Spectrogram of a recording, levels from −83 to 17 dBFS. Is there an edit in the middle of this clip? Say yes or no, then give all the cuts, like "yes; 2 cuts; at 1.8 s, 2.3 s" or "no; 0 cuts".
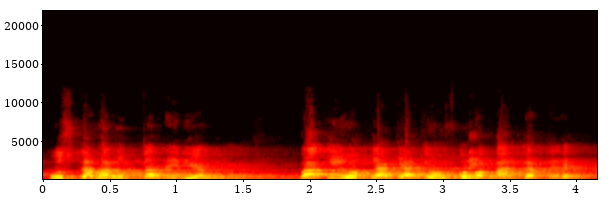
no; 0 cuts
